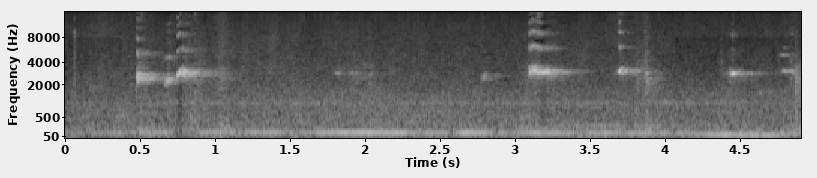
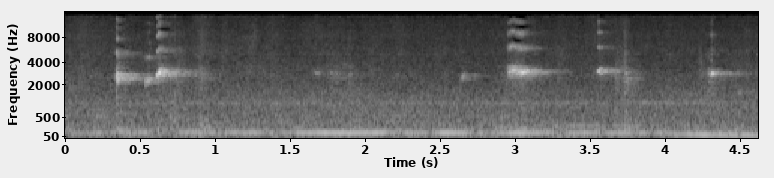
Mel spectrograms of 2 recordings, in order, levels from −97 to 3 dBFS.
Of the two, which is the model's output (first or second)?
second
